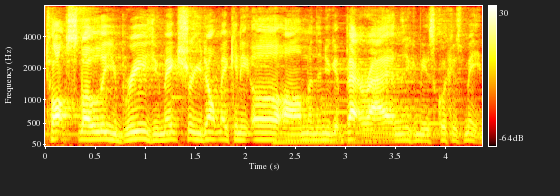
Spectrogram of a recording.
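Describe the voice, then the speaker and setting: A very fast pace over music in the background. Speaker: online course instructor teaching sales. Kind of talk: informal instructional. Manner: very fast talker, few hesitations; speaks off the cuff, no teleprompter.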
